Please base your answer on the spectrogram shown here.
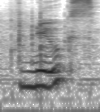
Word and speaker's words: Nuxe: these two products were both in the brand nooks and the first one is nooks lens it's how it's pronounced like excellence but nooks lens ich lot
